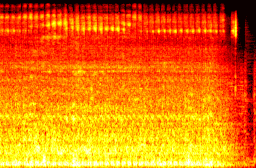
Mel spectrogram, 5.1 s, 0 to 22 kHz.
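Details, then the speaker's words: Yamaha Virago 1100 V-twin idling lumpily after valve adjustment and carburetor synchronization, with a few faint irregular pops from the open intake because the air filter is removed; music in background. "you may have heard a small noise that causes small explosions, it is because I have removed the air filter that goes there"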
